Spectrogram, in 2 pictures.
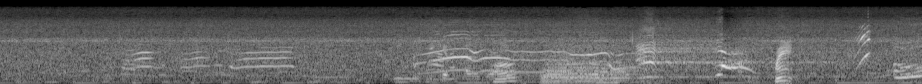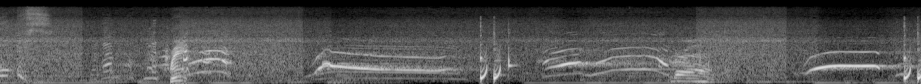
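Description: A young man talks and laughs nearby.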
